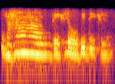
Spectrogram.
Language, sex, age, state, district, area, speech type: Hindi, female, 45-60, Madhya Pradesh, Balaghat, rural, conversation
